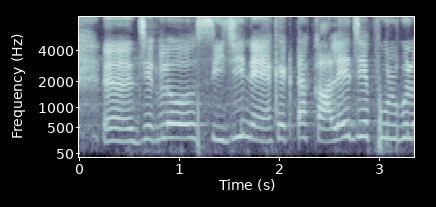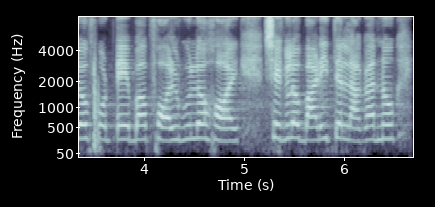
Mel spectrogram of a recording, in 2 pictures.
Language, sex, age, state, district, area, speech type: Bengali, female, 18-30, West Bengal, Purulia, rural, spontaneous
